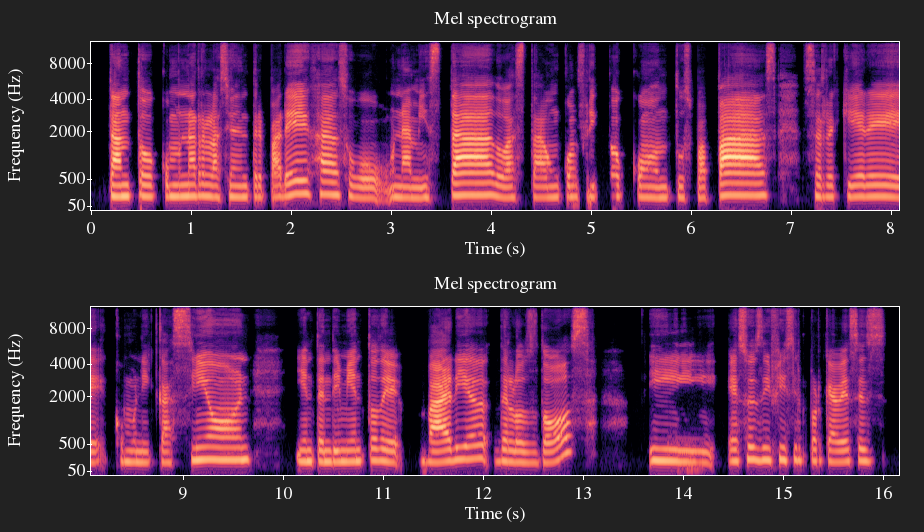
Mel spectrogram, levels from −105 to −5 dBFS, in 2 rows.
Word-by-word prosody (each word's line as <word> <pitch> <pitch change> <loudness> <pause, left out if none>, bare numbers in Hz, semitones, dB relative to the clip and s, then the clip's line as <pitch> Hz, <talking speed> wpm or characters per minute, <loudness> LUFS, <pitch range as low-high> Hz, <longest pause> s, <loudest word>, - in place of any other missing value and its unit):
tanto 195 0 +3
como 190 0 -5
una 195 0 +1
relación 190 -1 -3
entre 185 0 -6
parejas, 220 +1 0
o - - -5 0.2
una 175 +1 -4
amistad, 210 +5 +5
o 185 - -2
hasta 175 0 -3
un 180 +1 -6
conflicto 185 +1 -7
con 175 -1 -5
tus 180 -1 -11
papás. 210 +3 +7 0.3
Se 190 - -7
requiere 190 -1 -3
comunicación 215 +4 -2 0.4
y 190 - -5
entendimiento 190 +1 -3
de 185 -4 -1 0.2
vario 200 +6 +3
de 190 0 -4
los 175 -2 -4
2 290 - -1 0.6
y 190 -4 -3
eso 195 +3 -4
es 220 - -3
difícil 210 0 -5
porque 200 -1 -7
a - - +1
veces 195 +1 -5
190 Hz, 120 wpm, -22 LUFS, 185-210 Hz, 0.6 s, papás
